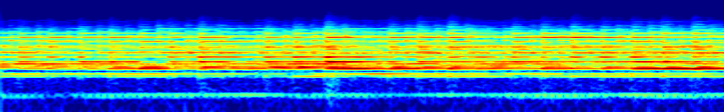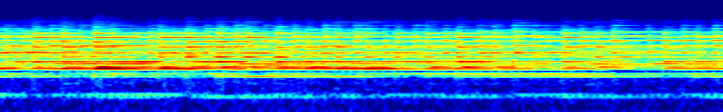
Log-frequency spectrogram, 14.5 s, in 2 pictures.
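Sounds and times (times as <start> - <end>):
festive peal of church bells: 0.0 - 14.4.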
